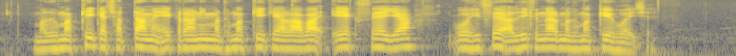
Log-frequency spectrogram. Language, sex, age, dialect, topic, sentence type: Maithili, male, 18-24, Angika, agriculture, statement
